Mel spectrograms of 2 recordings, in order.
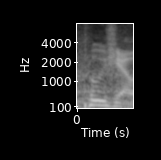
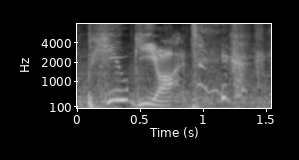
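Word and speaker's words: Peugeot: I've heard some If you're If you don't speak any other language but English and you try to read that like it's pronounced in English, you're not getting pujo out of it. You're getting like like pu pugiot long time.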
